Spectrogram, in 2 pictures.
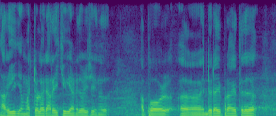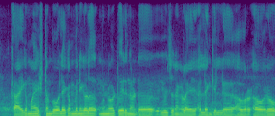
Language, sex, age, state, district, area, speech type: Malayalam, male, 18-30, Kerala, Idukki, rural, spontaneous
